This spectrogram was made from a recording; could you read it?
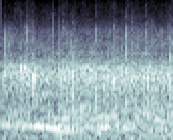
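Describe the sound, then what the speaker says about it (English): Applause from a crowd at a live-streamed event, honoring a restaurant sponsor, a brief, dense and fairly loud burst of many hands clapping with some faint voices mixed in. "can we show by a round of applause our appreciation for Chick-fil-A tonight,"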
